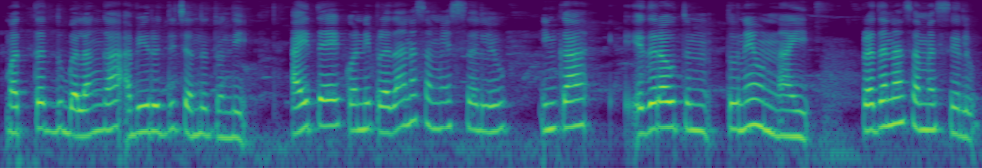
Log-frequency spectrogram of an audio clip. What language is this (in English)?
Telugu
